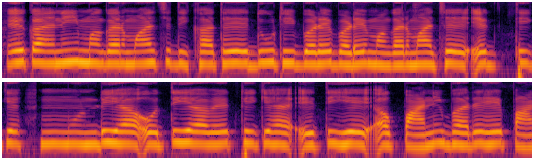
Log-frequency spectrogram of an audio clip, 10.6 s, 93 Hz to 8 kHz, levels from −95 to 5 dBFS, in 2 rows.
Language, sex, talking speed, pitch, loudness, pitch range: Chhattisgarhi, female, 170 wpm, 220 Hz, -20 LUFS, 210-225 Hz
